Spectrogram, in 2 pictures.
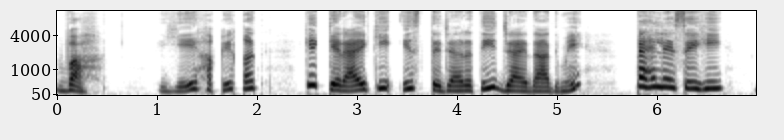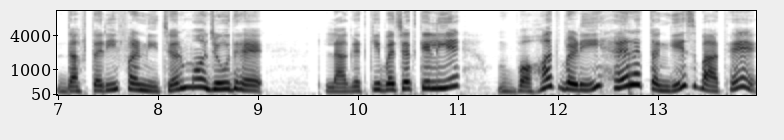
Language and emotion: Urdu, surprised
